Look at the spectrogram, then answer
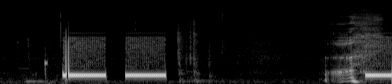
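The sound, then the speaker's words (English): A phone call being placed: loud, steady electronic telephone tones sound in three long bursts separated by short pauses, with a faint voice murmuring briefly in between. “Now, get him on the phone.”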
